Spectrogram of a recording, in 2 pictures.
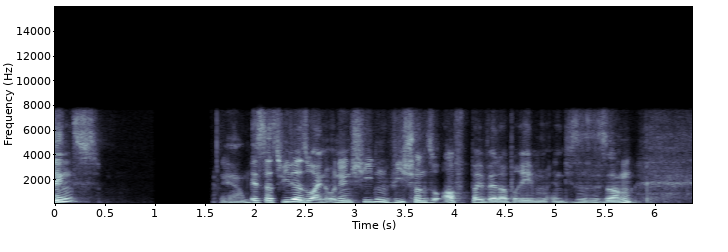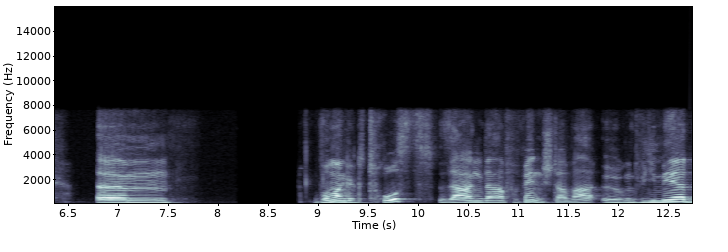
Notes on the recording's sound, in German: Aufgezeichnet am 12.05.2021 via Skype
